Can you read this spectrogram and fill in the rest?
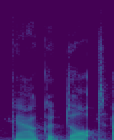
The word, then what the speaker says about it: Gadot: Gal Gadot and Gal Gadot, actually, it's pronounced.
